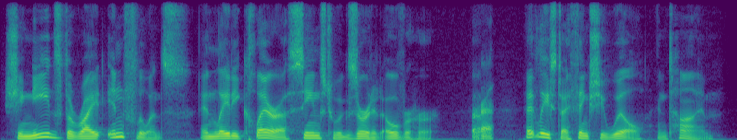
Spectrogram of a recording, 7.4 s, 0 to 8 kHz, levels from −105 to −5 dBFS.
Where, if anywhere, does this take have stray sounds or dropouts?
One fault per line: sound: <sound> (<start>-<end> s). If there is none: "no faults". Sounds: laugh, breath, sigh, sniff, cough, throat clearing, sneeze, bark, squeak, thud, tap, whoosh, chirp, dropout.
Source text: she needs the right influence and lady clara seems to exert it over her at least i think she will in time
sound: laugh (4.7-4.9 s)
